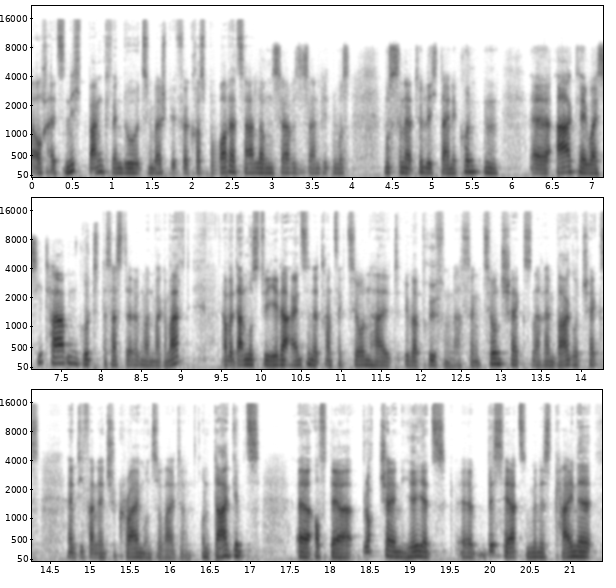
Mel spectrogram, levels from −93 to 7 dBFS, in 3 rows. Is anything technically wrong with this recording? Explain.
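Yes. The speech has four kinds of transmission fault, all clustered in the first ten seconds.

From 2.25 to 2.37 s there is a short stall from a late packet. A packet arrived late, the jitter buffer ran dry, and the receiver stretched the last sound for 100 ms until the packet came in, then carried on from the same point. Nothing is lost, so the effect is a held, slightly buzzy sound rather than a gap, and the playback delay grows by 100 ms.

Just after, at 2.41 to 2.45 s and again at 2.55 to 2.58 s, there is short concealed packet loss. In each case 20 ms of audio never reached the decoder, and the receiver covered the hole by extending the preceding sound and then blending back. Unlike the stall, real audio is missing here. It comes across as a quick smear or wobble, and a brief consonant can drop out.

From 2.8 to 9.52 s a call bitrate drop takes the encoder from 32 kbps down to 11 kbps, staying at the lowest rate for about 4.2 s. 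The coded bandwidth falls from 20 kHz to 8 kHz, so the speech turns muffled and rough and watery. This degradation is continuous across several seconds, which separates it from the momentary concealment blips earlier.

From 7.99 to 9.75 s, overlapping the end of the low-bitrate stretch and leading into "musst du jede einzelne", a jitter buffer speed-up plays the speech at 105% speed. The buffer had built up excess audio, and the receiver trimmed it by cutting out short pitch-period pieces repeatedly, about a tenth of a second in total. Pitch stays the same, so this is heard as hurried timing rather than a change in timbre like the bitrate drop.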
